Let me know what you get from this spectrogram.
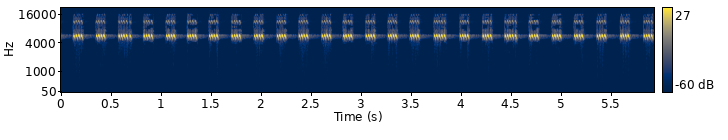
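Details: On a summer evening a male cricket gives crisp, high chirps at a brisk, regular pace of about four each second, alone and clear.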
